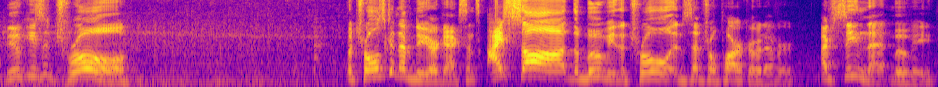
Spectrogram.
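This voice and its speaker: A young man chats while he plays a game on stream, rambling and joking, with sudden excited yelps. His voice sits fairly high and rings very bright. His pitch swings widely as he talks. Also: moderate pace, few pauses. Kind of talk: casual chat while gaming.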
